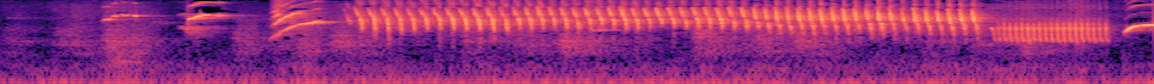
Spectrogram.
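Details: Local canary tutor song with a long rolling trill: a few rising whistled sweeps, then a fast even trill held for about three seconds, a lower buzzy trill, and a final upswept note.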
